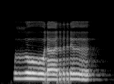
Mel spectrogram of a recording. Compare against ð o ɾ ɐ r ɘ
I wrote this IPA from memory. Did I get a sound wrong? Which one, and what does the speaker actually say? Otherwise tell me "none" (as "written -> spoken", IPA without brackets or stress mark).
none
